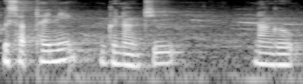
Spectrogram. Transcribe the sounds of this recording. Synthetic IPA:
pɯsap̚tʰajniɡɯnaŋtʰi | naŋɡɯ

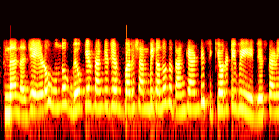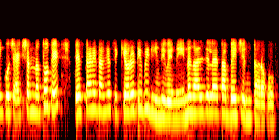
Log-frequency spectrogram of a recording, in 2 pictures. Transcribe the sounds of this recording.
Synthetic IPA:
nɐnɐd͡ʑeeɦɪɽoɦũːn̆d̪okɓijokeːɾt̪ɐʋãkʰed͡ʑeːpɐɾeːʃaːnbɪkɐ̃nd̪ot̪ɐt̪ɐʋ̤ãkʰeəɳʈisɪkjoːɾɪʈibid͡ʑeːsɪ̥t̪aːɽ̃ikʊd͡ʑʱɛːkʃənːɐt̪ʰot̪et̪eːsɪ̥t̪aːɽ̃it̪̬ɐʋ̤ãŋkʰesɪkjoːɾɪʈibid̪ʱĩːn̆d̪iʋẽːn̆d̪iɪnɠaːl̤ɪd͡ʑeːlaːɪt̪ɐãbet͡ɕɪnt̪aɾɐɦoː

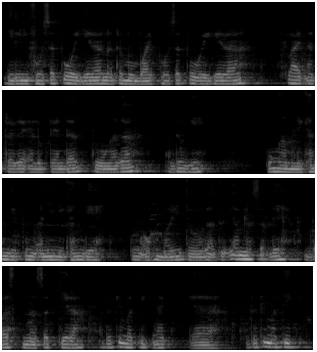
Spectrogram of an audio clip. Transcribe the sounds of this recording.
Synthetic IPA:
dilipʰosat̚pɐojɡeɾanatɾamɔbajlpʰɔsat̚pɐojɡeɾapʰlajt̚natɾaɡaelupɾendɐtoŋaɡaːdɔɡi | puŋamnikʰaŋdepuŋaninikʰaŋdepuŋɔɦumːɐɾitawɾɐɡaːdɔkjamnɐsɐt̚lebɐstnasɐt̚keɾaːdɔkːimɐtik̚na | ɐdɔkːimɐtik̚

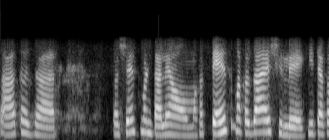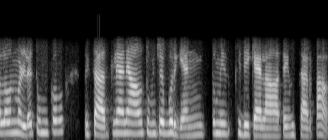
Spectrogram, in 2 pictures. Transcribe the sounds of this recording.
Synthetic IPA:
sat̪ɦəd͡zaɾ | kəɕẽt͡sm̤əɳʈalẽɦãwmakat̪ẽt͡smakad͡zajeɕilːẽkiːt̪jakələənm̤əɽlet̪umkə | ʋit͡ɕaɾt̪lẽañiãwt̪umt͡ɕẽbʱuɾɡjãnit̪um̤iːkit̪iːkɛlãt̪ẽʋit͡ɕaɾt̪ak

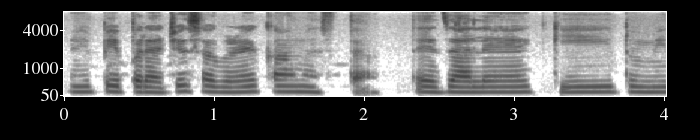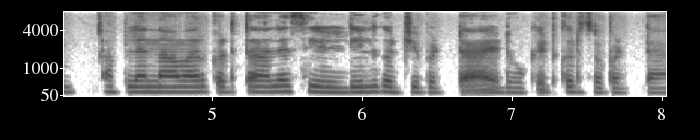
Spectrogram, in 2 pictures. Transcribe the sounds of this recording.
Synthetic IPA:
mipepɾat͡ɕesəɡɭɛ̃kaməst̪a̰t̪ɛd͡zalakit̪um̤iːapljanaʋaɾkəɾt̪aːlasilɖiːlkəɾt͡ɕipəɽʈa̰jɖokeʈkəɾt͡sɔpəɽt̪a

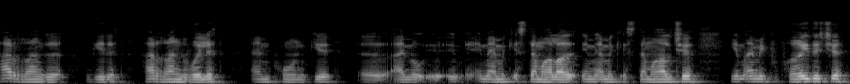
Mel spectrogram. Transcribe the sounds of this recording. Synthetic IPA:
hɐɾːɐŋɡɡiɾit̪ʰhɐɾːɐŋɡʋɐlit̪ʰ | ɐmʲpʰoːnki | ɐ̰m̰ | mʲɐmikʲist̪emaːlamʲɐmikʲist̪emaːlt͡ʃʰijimɐmikʰʲpʰəːjd̪ɨt͡ʃʰi

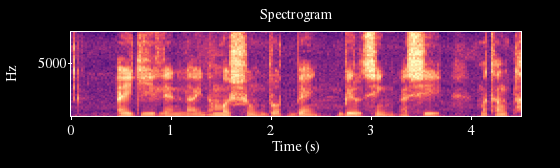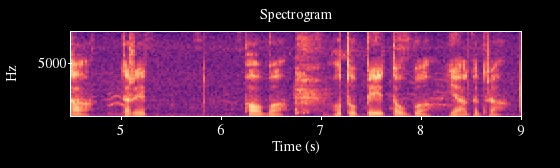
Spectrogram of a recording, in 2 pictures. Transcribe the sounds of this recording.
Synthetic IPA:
ʔɐjɡilɛndlɐjnɐmɐsuŋbɾɔt̚bɛŋkbilsiŋɐsi | mɐt̪ʰɐŋt̪ʰatɐɾɛt̚ | pʰawbɐɔt̪ʰɔpetɐwbɐjaɡɐd̪ɾa

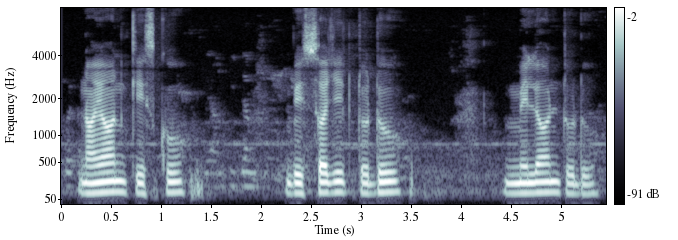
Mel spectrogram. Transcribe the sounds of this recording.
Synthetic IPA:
nɔjɔnkisku | biswɔd͡ʒitʈuɖu | milɔnʈuɖu

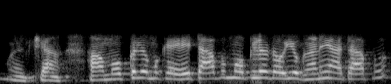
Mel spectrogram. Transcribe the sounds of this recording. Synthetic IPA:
ɐtːɕʰaɦãːmoːkljomũːkʰeeʈaːpmoːkɪljot̪ʰoɦʊijoɡʱɐɽ̃eaːʈaːp

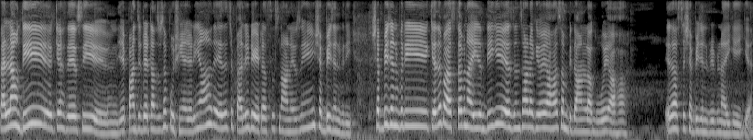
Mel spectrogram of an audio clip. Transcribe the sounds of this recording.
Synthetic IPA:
pɛːlãːɦʊ̃nd̪iːkɪd̪eːʊsĩːeːpə̃ɲd͡ʒɖeːʈãːt̪ʊs̬ẽːpʊʃijãːd͡ʒeːɽɪjãːt̪eːd̪et͡ʃpɛːliːɖeːʈəssnaːneːt̪ʊsĩːʃəbiːd͡ʒənʋəɾiː | ʃəbiːd͡ʒənʋəɾiːked̪eːbast̪ɛːbənaːiːd͡ʒə̃nd̪iːkɪɪsd̪ɪnsaːɽaːkɪɦoːeaːɦaːsəmʋɪd̪aːnlaːɡuːoːaːɦaː | eːd̪eəseʃʰəbiːd͡ʒənʋəɾiːbənaːiːɡəiːɡɛ̰ː

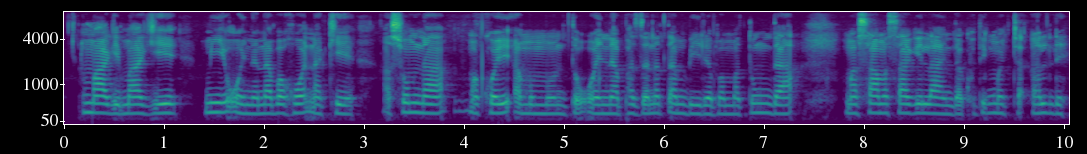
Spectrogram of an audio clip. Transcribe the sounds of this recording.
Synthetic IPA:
maɡimaɡi | miojnɐnɐbɐɦot̚nɐkʰi | ɐ̰sumnɐmɐkʰojɐ̰mumuntṵʔojnɐpʰɐzɐnɐtɐmbiɾɐbɐmɐtuŋdɐmɐsamɐsaɡilajndɐkʰudiŋmak̚t͡ʃɐ̰t̚hɐlːe

